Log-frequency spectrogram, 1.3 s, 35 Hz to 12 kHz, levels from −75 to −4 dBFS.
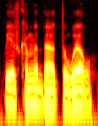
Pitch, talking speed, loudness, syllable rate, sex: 95 Hz, 275 wpm, -15 LUFS, 6.0 syllables/s, male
